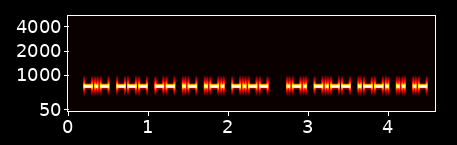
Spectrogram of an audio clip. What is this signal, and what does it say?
Morse code, heard as a keyed tone, about 35 wpm, 700 Hz. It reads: KOMARY RYPIA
